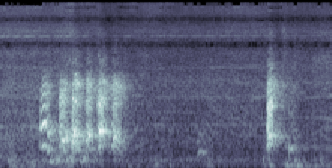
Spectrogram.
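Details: Sakura, a Shiba Inu × Siberian Husky mix dog, agitated by a Dyson vacuum cleaner: a rapid burst of five or six sharp, high barks within about one second, a pause, then a single bark, over a faint steady hum.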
